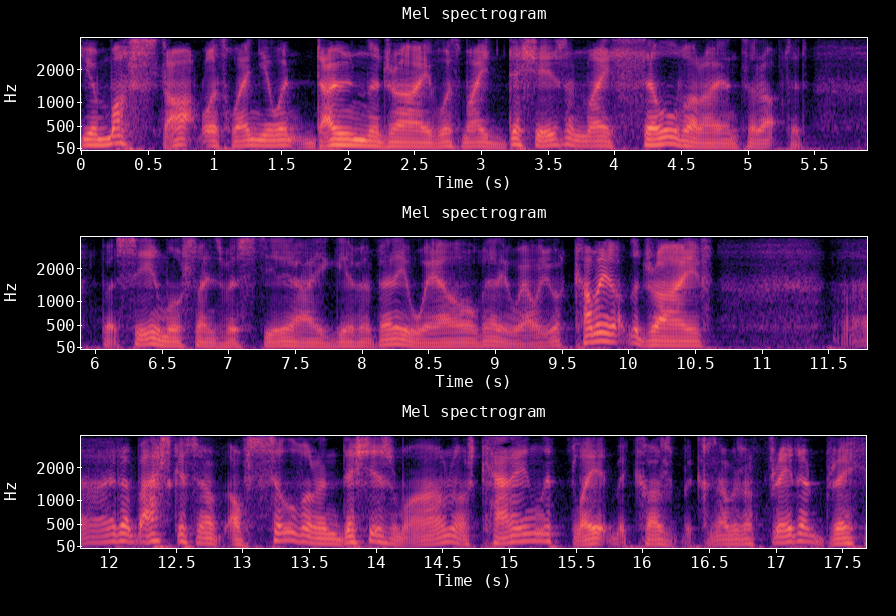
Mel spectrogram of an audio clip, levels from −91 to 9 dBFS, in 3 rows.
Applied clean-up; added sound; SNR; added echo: none; none; none; none.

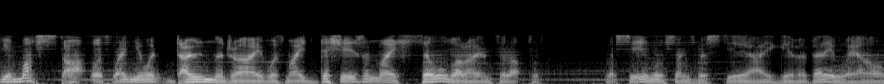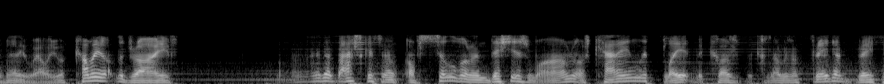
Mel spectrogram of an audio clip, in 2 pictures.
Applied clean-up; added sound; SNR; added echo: neural separator model SepFormer DNS4.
